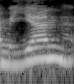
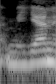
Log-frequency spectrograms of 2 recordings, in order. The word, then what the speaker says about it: Millan: Millan is M-I-L-L-A-N, just like, you know, the dog whisperer, spelled the same. It's the same last name. You know, people in the U.S., they always call me Carolina Millan, but the double L is sounds like that.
